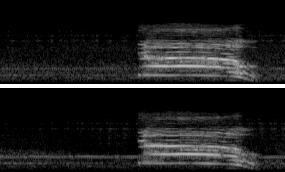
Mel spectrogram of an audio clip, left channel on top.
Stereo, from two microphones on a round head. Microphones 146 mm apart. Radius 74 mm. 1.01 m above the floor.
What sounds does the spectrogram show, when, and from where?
1.4 s a scream: 10° right (ahead or behind), 0.8 m; by 2.6 s 45° left (ahead or behind), 1.1 m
